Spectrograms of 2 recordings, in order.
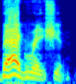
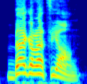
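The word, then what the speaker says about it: Bagration: pronounced diet rich well most people would look at that name and they would think it was pronounced bag ration as in a bag of rations don't ever pronounce it that way bagaration or the battle of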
